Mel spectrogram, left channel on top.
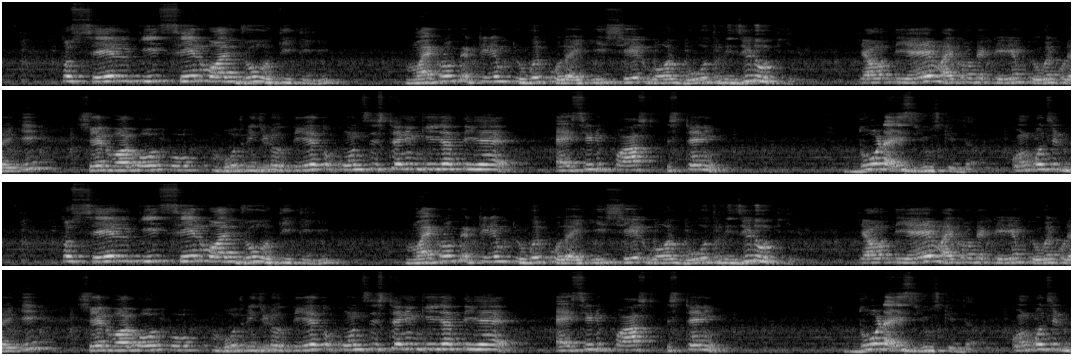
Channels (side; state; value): both; identical; correlation 1.00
